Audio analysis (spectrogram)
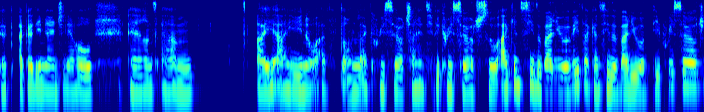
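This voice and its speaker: French-accented woman, low mellow voice. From France. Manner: chatty, with frequent restarts and fillers. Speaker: vlogger. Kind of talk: casual solo vlog talk.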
